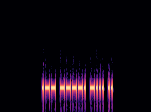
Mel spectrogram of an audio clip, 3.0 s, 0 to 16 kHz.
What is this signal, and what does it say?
Morse code, heard as a keyed tone, about 37 wpm, 700 Hz. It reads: W9BI
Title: USA Call Signs - 4 Characters - 2x Character Spacing - 40wpm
